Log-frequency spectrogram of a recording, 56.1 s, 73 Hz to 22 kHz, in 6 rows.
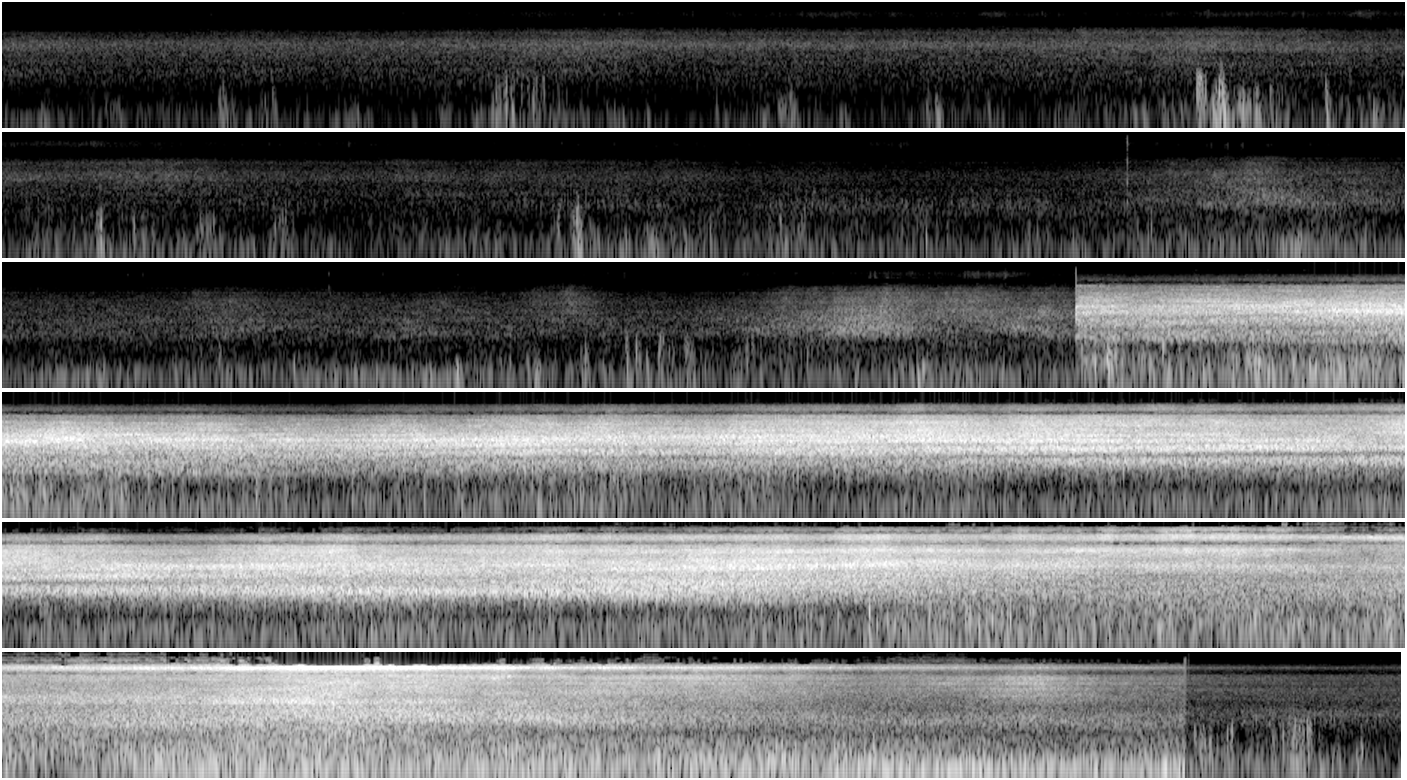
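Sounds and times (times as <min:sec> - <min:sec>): aircraft engines running: 0:00.0 - 0:56.0
deep low rumble: 0:25.6 - 0:55.7.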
